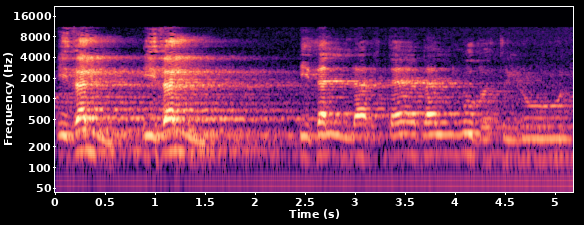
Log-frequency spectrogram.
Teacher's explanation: إذا إدغام يسموه إدغام بلا غنى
